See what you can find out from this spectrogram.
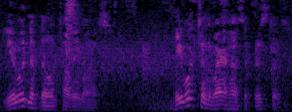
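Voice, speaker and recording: An actor playing a middle-aged, plain-spoken, defensive British working husband in a radio drama. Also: male voice, low-pitched, sing-song, fast, background noise. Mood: reminiscing.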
